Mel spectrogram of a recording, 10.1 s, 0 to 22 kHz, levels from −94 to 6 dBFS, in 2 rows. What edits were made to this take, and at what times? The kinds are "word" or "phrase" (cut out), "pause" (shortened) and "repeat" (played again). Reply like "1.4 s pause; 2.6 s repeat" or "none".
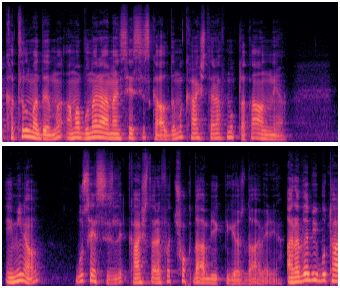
none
